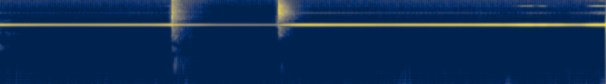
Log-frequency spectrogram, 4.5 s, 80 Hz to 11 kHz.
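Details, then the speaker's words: 1949 Silvertone Model 8004 AA4 AM radio under restoration, a loose connection suspected: a clean, steady high tone through the speaker apart from two brief crackles; the output stage passes signal again. "It works. It's just must be a loose connection on that."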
